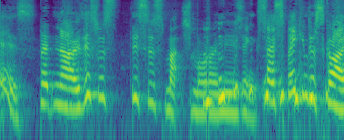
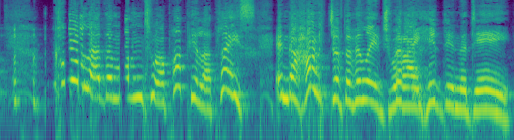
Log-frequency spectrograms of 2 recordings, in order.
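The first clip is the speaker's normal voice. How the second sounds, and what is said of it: Put-on Scottish accent. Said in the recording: “I think clowns should be forced to do a Scottish accent. ... Well, it's in Scotland, so I have to do it.”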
